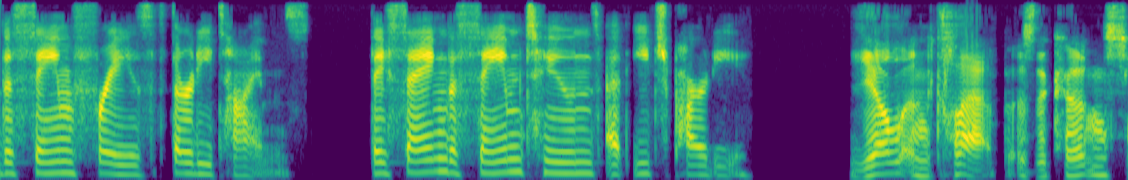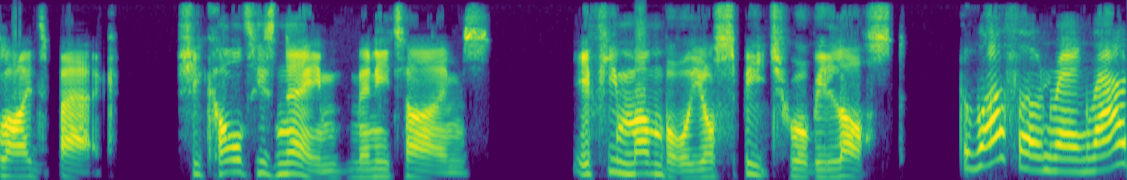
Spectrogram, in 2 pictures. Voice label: KEF Mu3 Ideal microphone sample

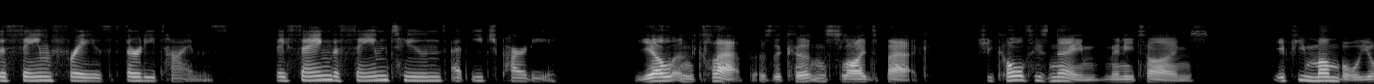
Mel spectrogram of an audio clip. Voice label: Bose QuietComfort 45 Ideal microphone sample

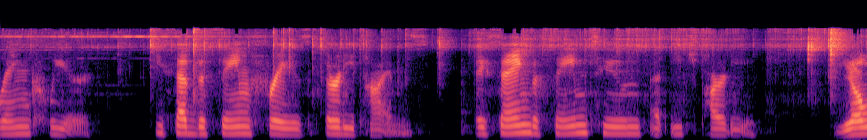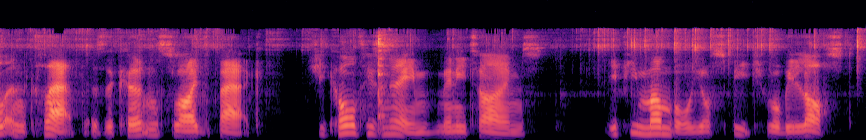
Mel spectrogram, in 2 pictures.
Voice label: Office microphone sample; Bose Quietcomfort Headphones

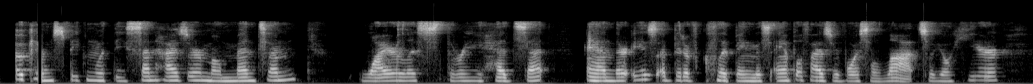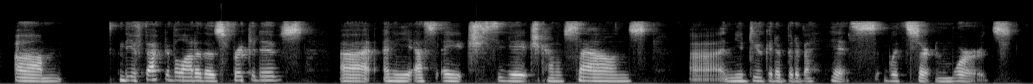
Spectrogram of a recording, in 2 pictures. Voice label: Sennheiser Momentum Wireless 3 microphone

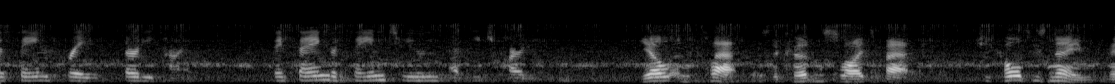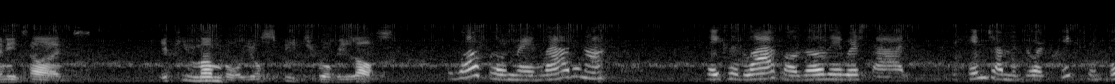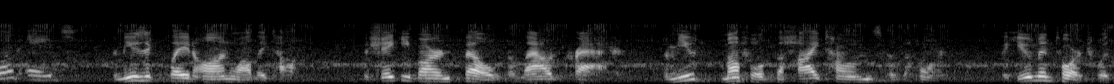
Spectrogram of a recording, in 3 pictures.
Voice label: Wind microphone sample; Focal Bathys

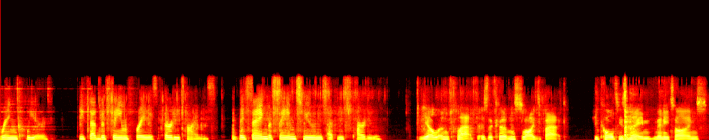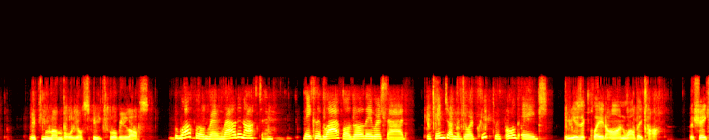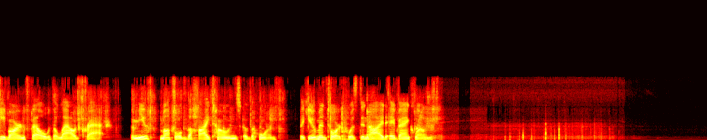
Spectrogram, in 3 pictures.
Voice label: Sony Linkbuds S Office microphone sample

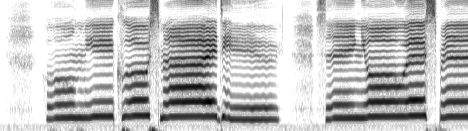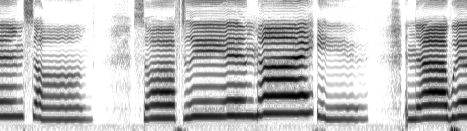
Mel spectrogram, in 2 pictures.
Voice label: Scarlett CM25 MkIII with AIR; focusrite scarlett 2i2 studio

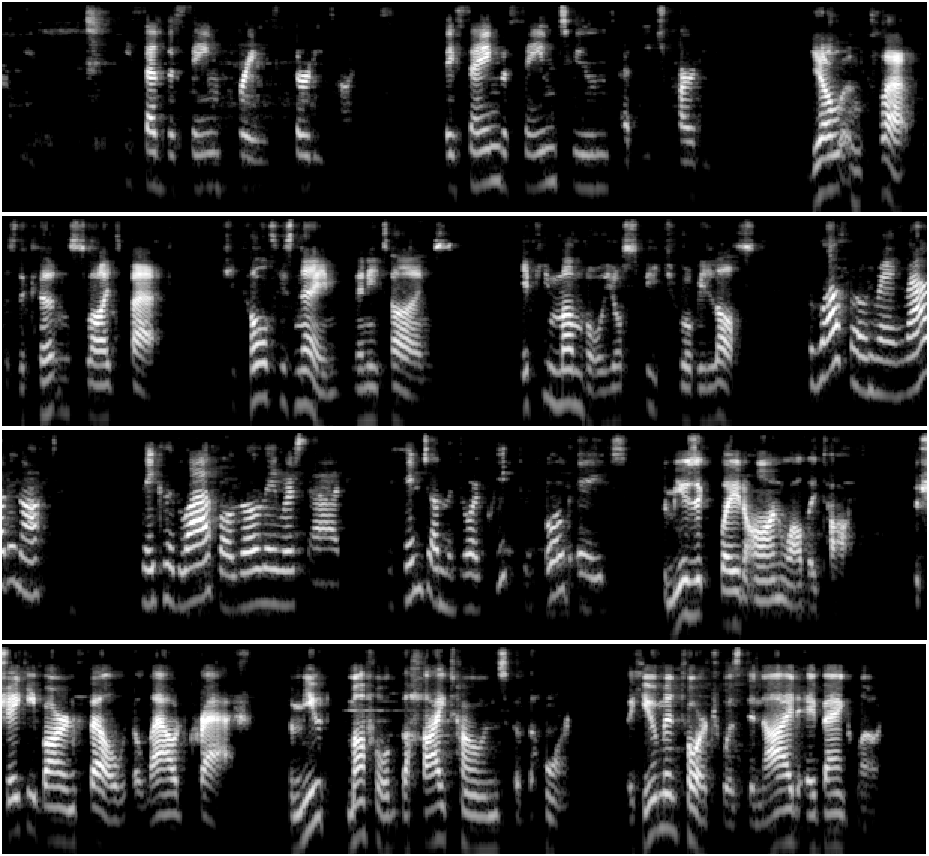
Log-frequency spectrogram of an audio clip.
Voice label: JBL Endurance Peak3 Street microphone sample

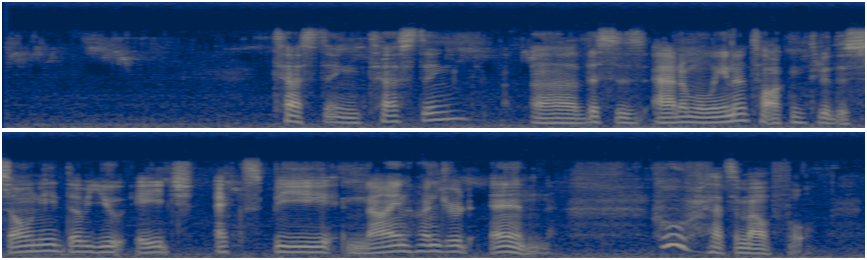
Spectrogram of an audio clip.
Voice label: Sony WH XB900N microphone sample

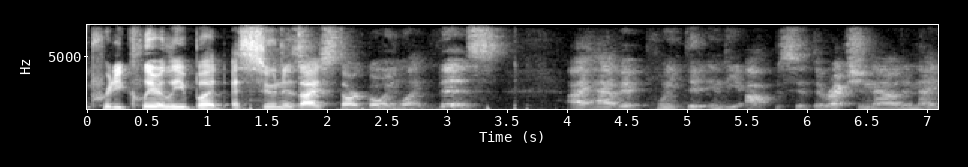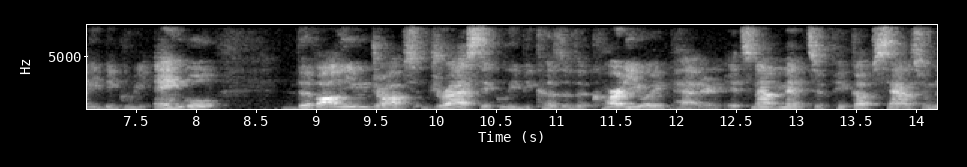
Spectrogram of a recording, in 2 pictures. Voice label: Shotgun Microphone sample

